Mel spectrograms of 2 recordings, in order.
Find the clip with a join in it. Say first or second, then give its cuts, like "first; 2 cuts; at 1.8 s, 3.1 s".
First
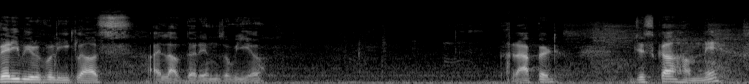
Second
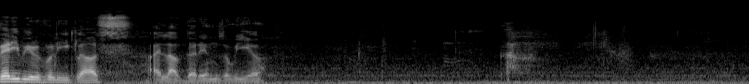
first; 1 cut; at 5.1 s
